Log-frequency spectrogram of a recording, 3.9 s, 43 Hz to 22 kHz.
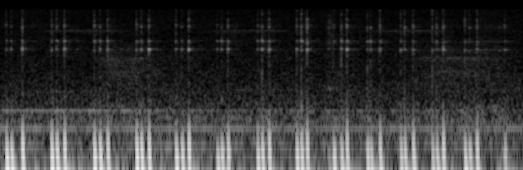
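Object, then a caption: Glass jar with metal screw lid. Fingernails tap and scratch the gold metal screw lid and the glass of a clear, handheld glass jar that appears empty. About 19 fast, uneven taps sound as dull, low knocks with short bright clicks on top, each dying away almost at once.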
